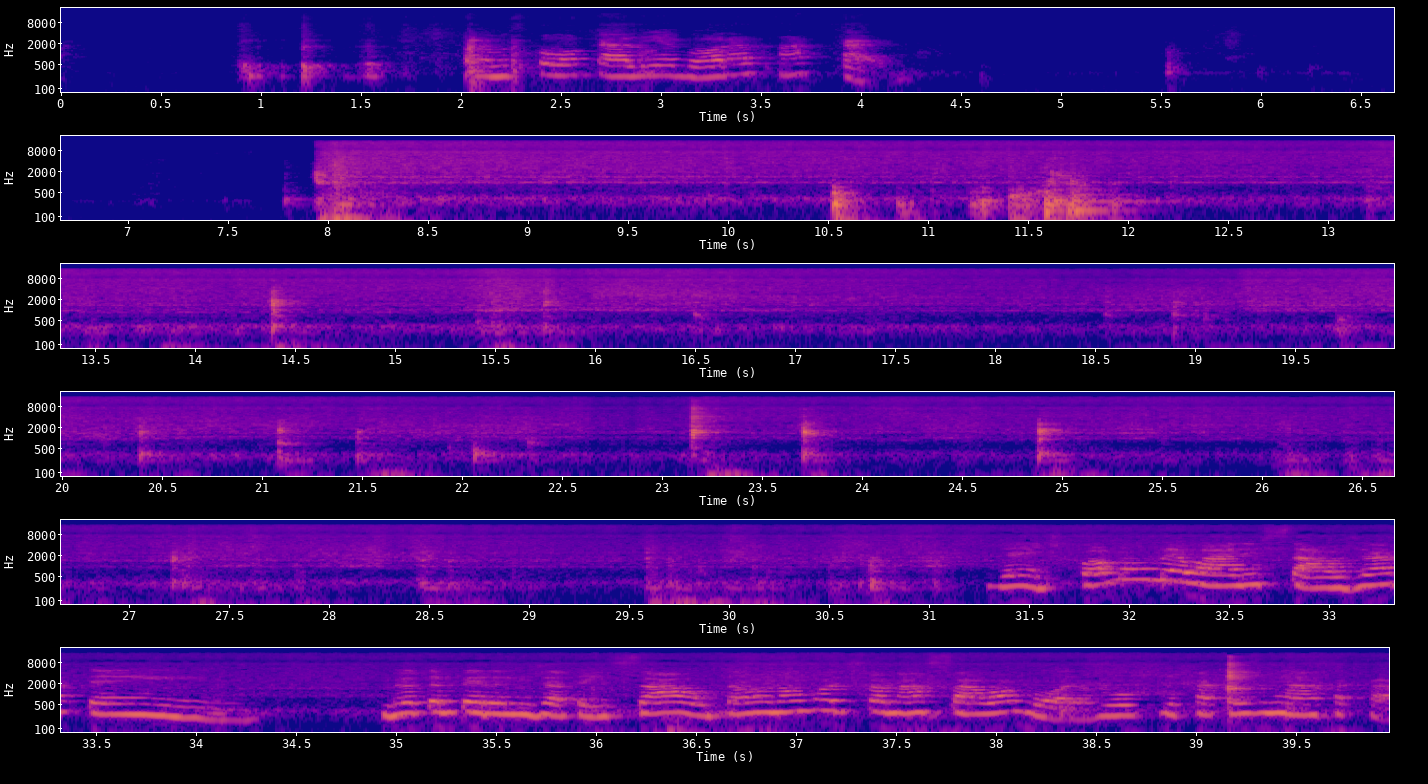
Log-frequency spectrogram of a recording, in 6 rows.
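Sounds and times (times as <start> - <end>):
meat sizzling in hot oil: 2.7 - 39.9.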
